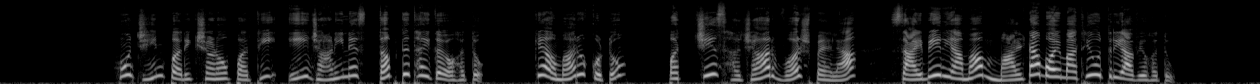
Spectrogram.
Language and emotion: Gujarati, surprised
